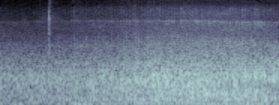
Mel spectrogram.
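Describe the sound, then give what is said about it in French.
A second car drives along a road in a valley by the Creuse river in France. Its broad tyre and engine rumble swells as it approaches, then holds steady and fairly loud. No one speaks. “Ah, une deuxième voiture.”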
